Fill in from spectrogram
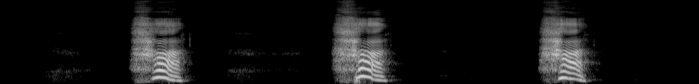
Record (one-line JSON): {"exhalation_length": "7.0 s", "exhalation_amplitude": 28495, "exhalation_signal_mean_std_ratio": 0.34, "survey_phase": "alpha (2021-03-01 to 2021-08-12)", "age": "45-64", "gender": "Female", "wearing_mask": "No", "symptom_none": true, "smoker_status": "Never smoked", "respiratory_condition_asthma": false, "respiratory_condition_other": false, "recruitment_source": "REACT", "submission_delay": "1 day", "covid_test_result": "Negative", "covid_test_method": "RT-qPCR"}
